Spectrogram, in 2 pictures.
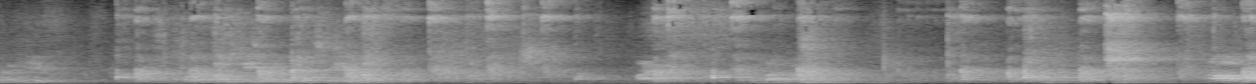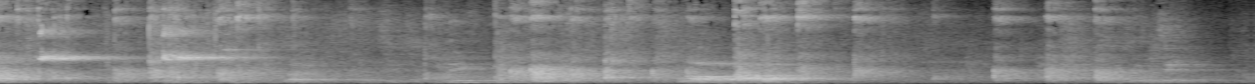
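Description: Table tennis ball clicking off bats and table in repeated rallies, with people's voices in between.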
